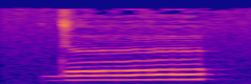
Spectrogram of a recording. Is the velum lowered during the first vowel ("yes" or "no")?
no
